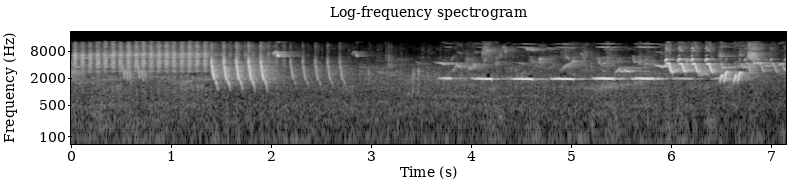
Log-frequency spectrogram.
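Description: Narcissus Flycatcher song: a fast run of high, repeated downslurred notes, then a long steady whistle under jumbled twittering phrases, with a faint insect buzz behind.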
